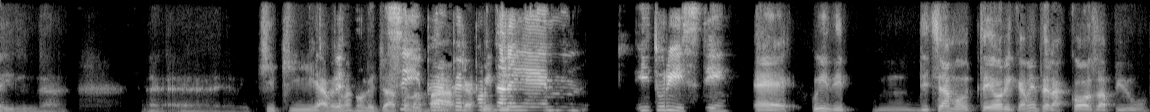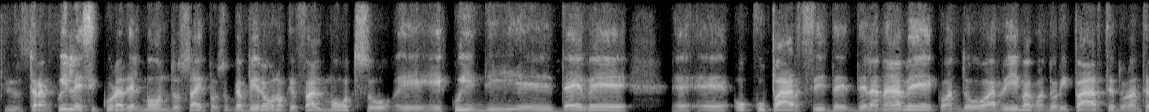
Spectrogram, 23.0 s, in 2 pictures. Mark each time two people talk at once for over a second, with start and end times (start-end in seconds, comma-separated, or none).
3.3-5.2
